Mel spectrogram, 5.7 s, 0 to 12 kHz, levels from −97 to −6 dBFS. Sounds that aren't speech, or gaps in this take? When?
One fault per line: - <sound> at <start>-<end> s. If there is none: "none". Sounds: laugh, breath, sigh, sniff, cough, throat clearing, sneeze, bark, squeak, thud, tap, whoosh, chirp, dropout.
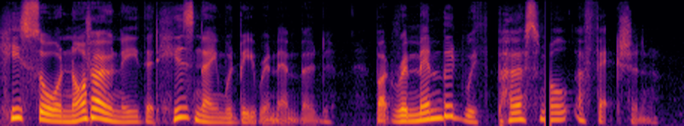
- dropout at 4.5-4.6 s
